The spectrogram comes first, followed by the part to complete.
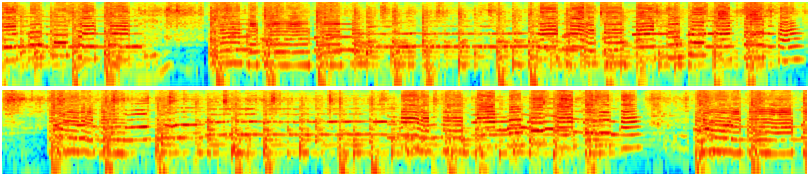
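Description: Loud Indian folk band music: fast drum beats under a sustained, wavering melody line. It breaks off briefly three times.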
